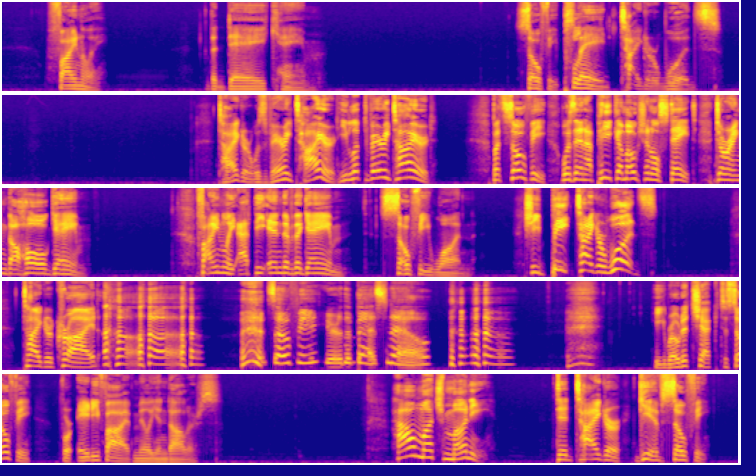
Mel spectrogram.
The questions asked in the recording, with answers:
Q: How much money did Tiger give Sophie?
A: $85 million.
